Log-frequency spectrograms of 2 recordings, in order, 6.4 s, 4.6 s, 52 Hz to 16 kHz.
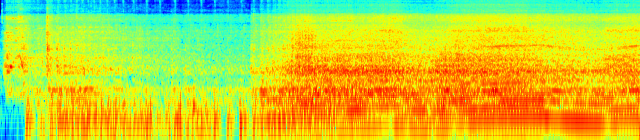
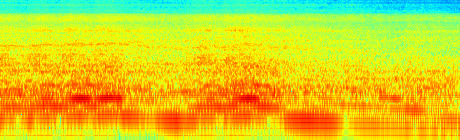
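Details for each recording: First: Yamaha Mio M3 scooter that sputtered under throttle, after replacing the rotor (coil, TPS and throttle body swapped earlier): cranks briefly, catches cleanly, revs up and settles smoothly; normal start and rev. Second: Yamaha Mio M3 with normal 42 psi fuel pressure and normal idle: revs rise unevenly and hesitate at mid and full throttle. The cause is not confirmed. Engine stumbling under throttle.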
